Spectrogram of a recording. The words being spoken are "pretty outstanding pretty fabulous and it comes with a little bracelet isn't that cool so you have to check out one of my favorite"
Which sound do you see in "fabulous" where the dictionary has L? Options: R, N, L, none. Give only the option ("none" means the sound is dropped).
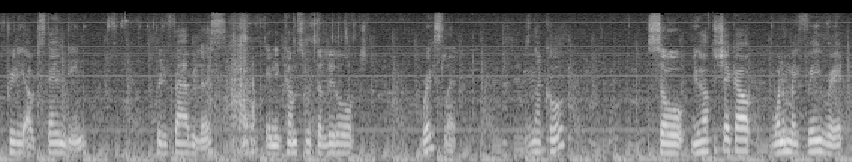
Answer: L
